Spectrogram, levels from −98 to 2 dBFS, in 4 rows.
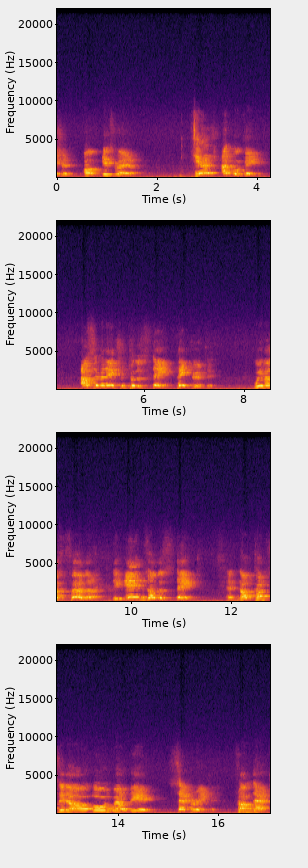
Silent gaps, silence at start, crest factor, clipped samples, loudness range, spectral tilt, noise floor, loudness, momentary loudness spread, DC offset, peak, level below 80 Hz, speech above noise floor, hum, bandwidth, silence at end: none; 0 s; 14 dB; under 0.1%; 3 LU; -4 dB/octave; -40 dBFS; -14 LUFS; 11 LU; under 0.1%; 0 dBFS; -44 dBFS; 26 dB; none; 8.6 kHz; 0 s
